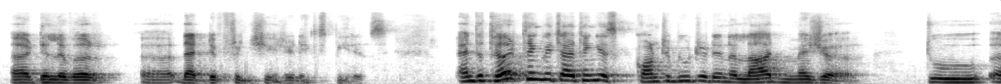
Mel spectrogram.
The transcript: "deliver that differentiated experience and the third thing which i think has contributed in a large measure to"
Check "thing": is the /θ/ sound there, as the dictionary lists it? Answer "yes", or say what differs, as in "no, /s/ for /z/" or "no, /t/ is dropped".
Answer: no, /t/ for /θ/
